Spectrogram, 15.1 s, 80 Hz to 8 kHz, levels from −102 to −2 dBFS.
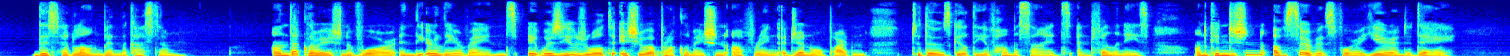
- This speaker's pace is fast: No, average, 165 wpm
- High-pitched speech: No, medium, 180 Hz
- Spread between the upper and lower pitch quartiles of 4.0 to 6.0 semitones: No, average, 3.2 semitones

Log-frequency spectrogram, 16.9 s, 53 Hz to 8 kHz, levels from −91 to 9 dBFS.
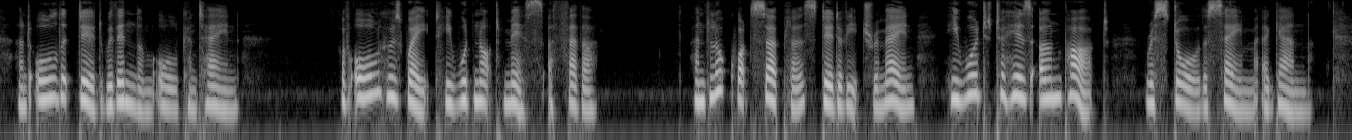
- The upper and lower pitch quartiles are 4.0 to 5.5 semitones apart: Yes, average, 5.2 semitones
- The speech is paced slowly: Yes, slow, 130 wpm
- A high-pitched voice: Yes, high, 195 Hz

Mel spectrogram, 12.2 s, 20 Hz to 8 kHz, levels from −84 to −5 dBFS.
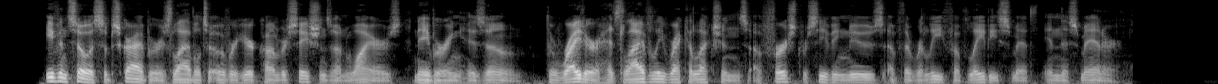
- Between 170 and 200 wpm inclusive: No, average, 155 wpm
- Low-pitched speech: Yes, very low, 90 Hz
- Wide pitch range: No, average, 2.8 semitones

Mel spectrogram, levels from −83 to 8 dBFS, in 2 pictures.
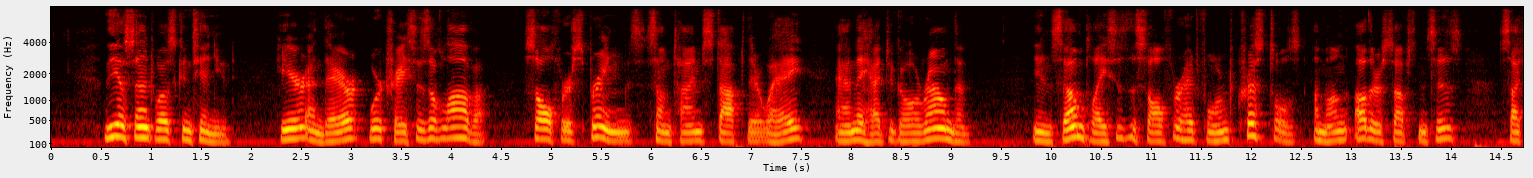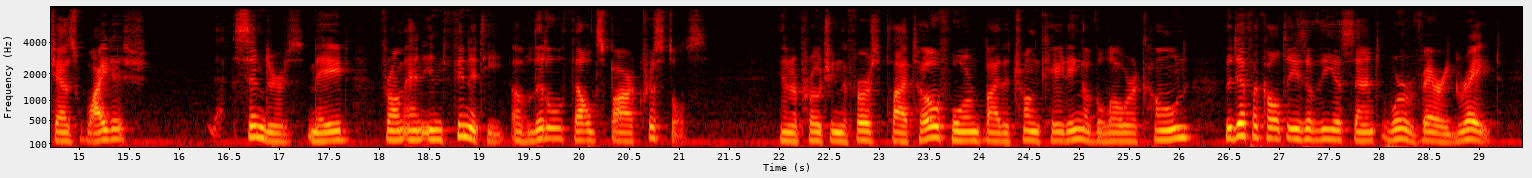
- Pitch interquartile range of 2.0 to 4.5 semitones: Yes, average, 3.9 semitones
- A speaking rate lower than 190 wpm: Yes, average, 140 wpm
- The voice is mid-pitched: Yes, medium, 145 Hz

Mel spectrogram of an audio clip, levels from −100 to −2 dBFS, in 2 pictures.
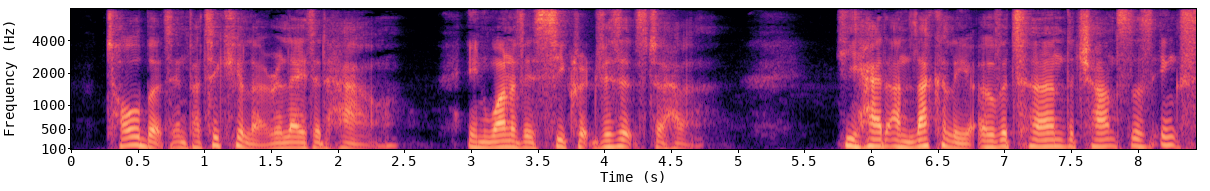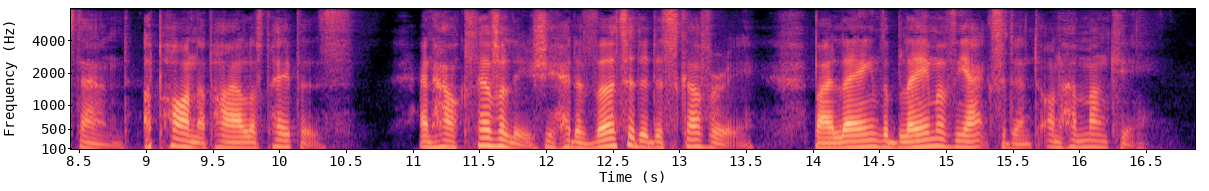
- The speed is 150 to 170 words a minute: Yes, average, 155 wpm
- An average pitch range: Yes, average, 3.7 semitones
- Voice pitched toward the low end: Yes, low, 125 Hz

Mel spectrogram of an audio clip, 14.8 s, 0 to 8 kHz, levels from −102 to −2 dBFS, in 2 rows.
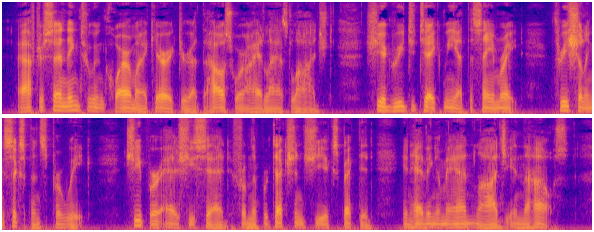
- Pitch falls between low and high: No, very low, 85 Hz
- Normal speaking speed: Yes, average, 180 wpm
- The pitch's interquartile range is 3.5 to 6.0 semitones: No, average, 3.0 semitones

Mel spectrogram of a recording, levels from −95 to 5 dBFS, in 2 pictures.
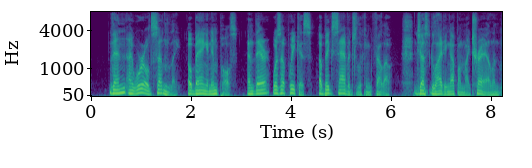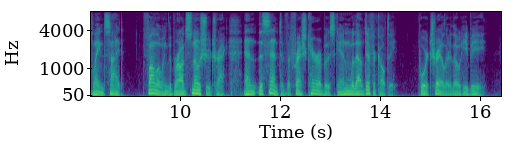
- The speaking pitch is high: No, low, 100 Hz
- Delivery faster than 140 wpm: Yes, average, 165 wpm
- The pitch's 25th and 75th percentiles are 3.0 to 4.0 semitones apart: No, average, 5.2 semitones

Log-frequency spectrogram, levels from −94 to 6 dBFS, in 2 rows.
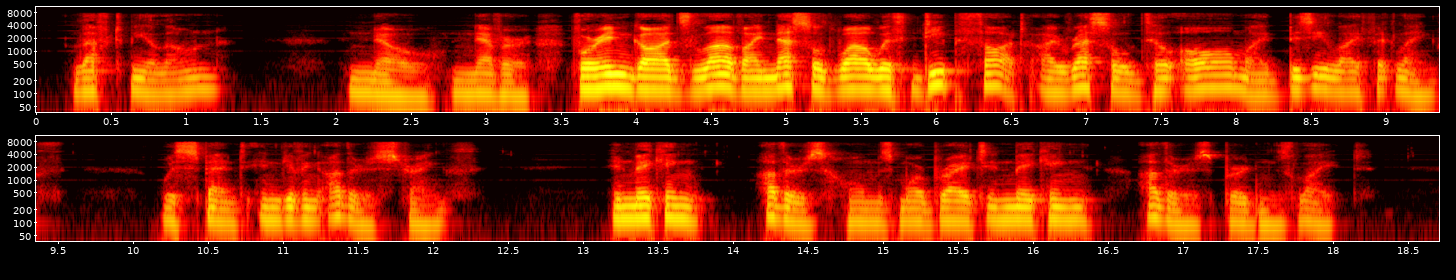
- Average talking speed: No, slow, 130 wpm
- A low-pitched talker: Yes, low, 115 Hz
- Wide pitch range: No, average, 3.7 semitones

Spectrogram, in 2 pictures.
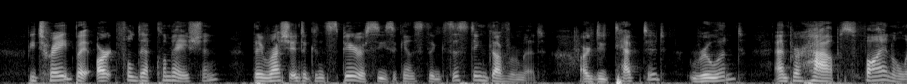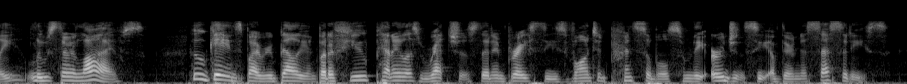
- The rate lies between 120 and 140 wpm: Yes, slow, 135 wpm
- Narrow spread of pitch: No, average, 4.6 semitones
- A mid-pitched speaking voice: Yes, medium, 155 Hz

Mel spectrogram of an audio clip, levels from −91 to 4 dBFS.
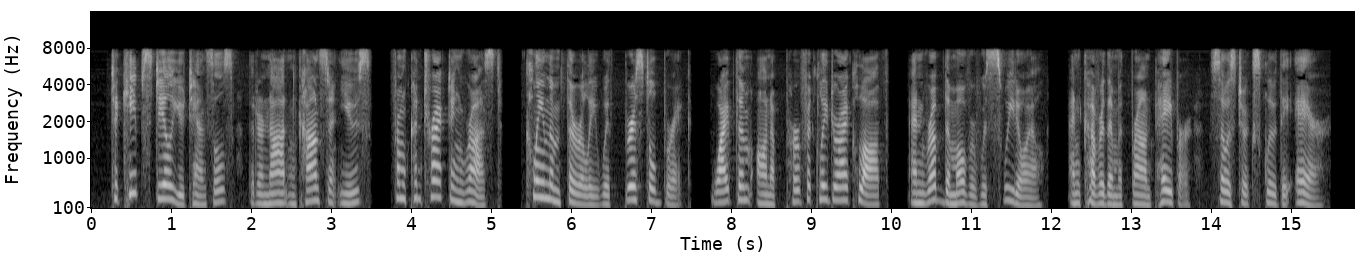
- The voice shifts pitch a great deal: Yes, wide, 5.8 semitones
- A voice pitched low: No, high, 190 Hz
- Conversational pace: Yes, average, 170 wpm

